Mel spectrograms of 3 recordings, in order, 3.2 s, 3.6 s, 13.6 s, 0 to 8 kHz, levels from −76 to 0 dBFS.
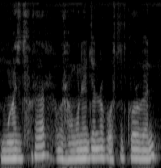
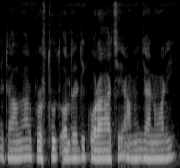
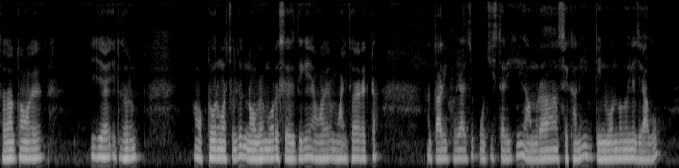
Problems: background sounds at intervals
